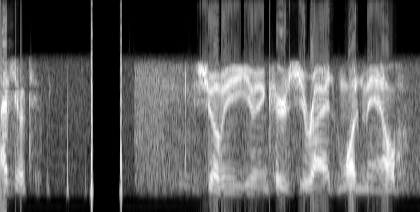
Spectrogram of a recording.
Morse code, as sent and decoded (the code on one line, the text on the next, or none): none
